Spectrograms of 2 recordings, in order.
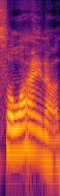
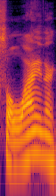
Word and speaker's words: Salina: right the first Salina so it's Salina the long eye Salina I'll say l-i-n-a yeah yes okay so it's pronounced Salina Kansas okay I remember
